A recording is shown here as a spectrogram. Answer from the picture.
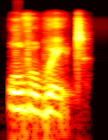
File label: "Overweight", Indian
